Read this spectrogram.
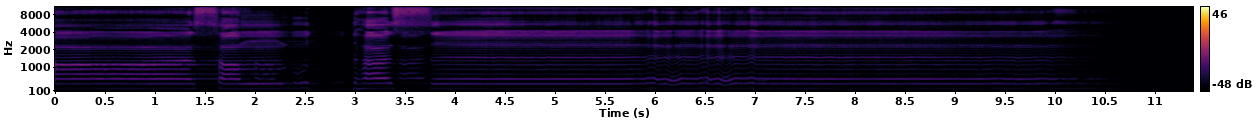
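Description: A man chants in a slow, drawn-out, steady voice through a microphone.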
